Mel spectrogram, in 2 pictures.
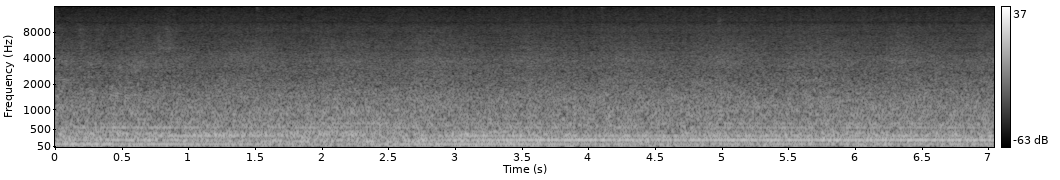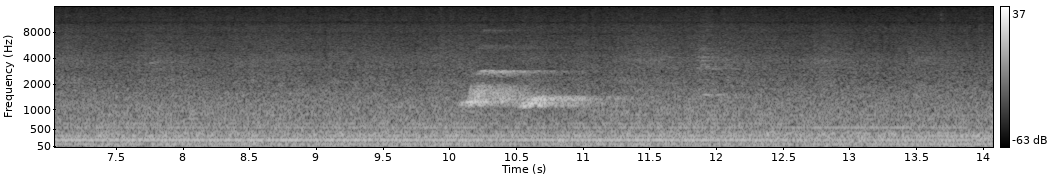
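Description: Steady low machine hum made of several constant tones over a hiss. About ten seconds in, a short shrill sound comes twice in quick succession and is louder than the hum.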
